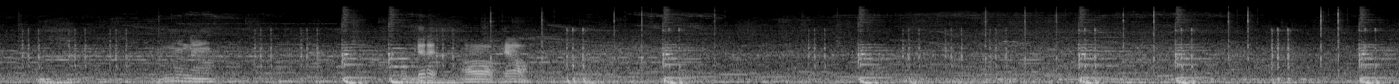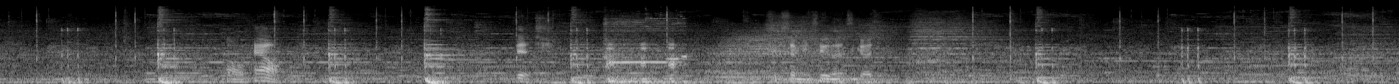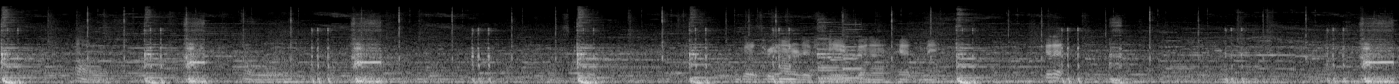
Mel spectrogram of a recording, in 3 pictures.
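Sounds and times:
slot machine game music: 0.0 - 41.9
slot machine electronic chimes: 15.5 - 25.5, 26.2 - 32.5, 35.1 - 37.9, 41.5 - 41.9.

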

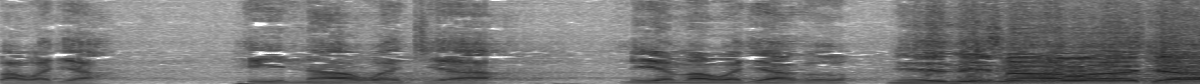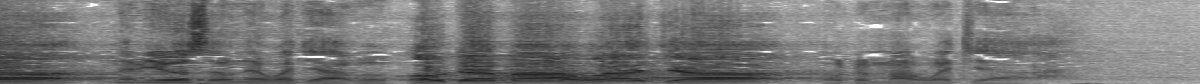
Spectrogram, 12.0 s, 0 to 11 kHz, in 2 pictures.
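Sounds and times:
man chanting: 1.2 - 11.4.

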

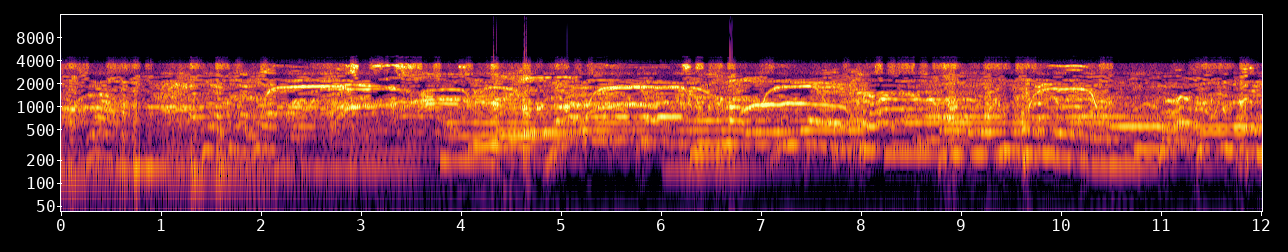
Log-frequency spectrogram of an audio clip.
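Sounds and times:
live music with held notes: 0.0 - 12.0
voices shouting and whooping: 0.0 - 12.0.

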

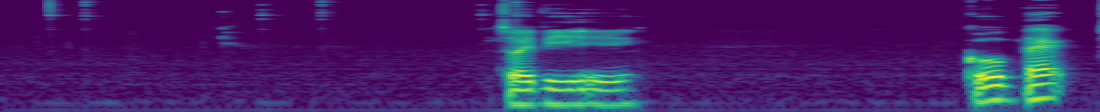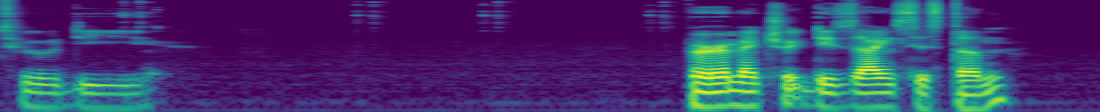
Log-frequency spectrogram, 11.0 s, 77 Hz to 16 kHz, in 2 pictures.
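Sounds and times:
computer mouse clicks: 0.2 - 1.8, 7.2 - 8.1, 8.7 - 9.0.

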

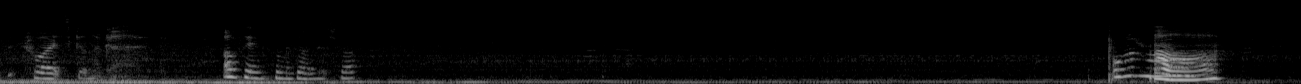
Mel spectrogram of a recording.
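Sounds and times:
faint low engine hum: 0.0 - 13.0.

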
